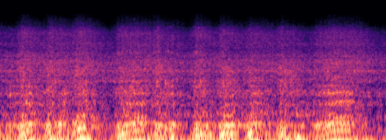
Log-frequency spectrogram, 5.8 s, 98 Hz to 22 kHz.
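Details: 1988 Dodge Power Ram V8, running after sitting 23 years, with a new aftermarket intake fitted: deep, lumpy, wavering rough idle that smooths slightly as it runs. Oil is milky, water spits from the exhaust, and the rings in one cylinder are a concern.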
